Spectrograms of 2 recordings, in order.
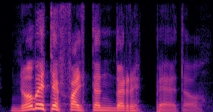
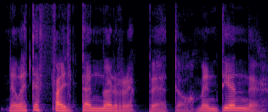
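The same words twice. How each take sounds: First: Louder, stern Spanish repeat of No me estés faltando el respeto; loud scolding. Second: Said in the usual way. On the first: Acted. Telling Sofía off a second time, much louder. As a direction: raise the voice to put Sofía in her place.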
